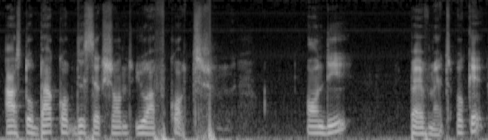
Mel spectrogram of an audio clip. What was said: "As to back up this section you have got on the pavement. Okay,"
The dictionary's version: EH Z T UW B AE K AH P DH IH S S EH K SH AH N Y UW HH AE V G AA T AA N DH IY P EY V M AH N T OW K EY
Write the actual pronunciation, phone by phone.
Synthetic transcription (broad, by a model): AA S T UW B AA K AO P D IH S S EH K SH AH N Y UW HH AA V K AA T AA N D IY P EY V M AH N T OW K EY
